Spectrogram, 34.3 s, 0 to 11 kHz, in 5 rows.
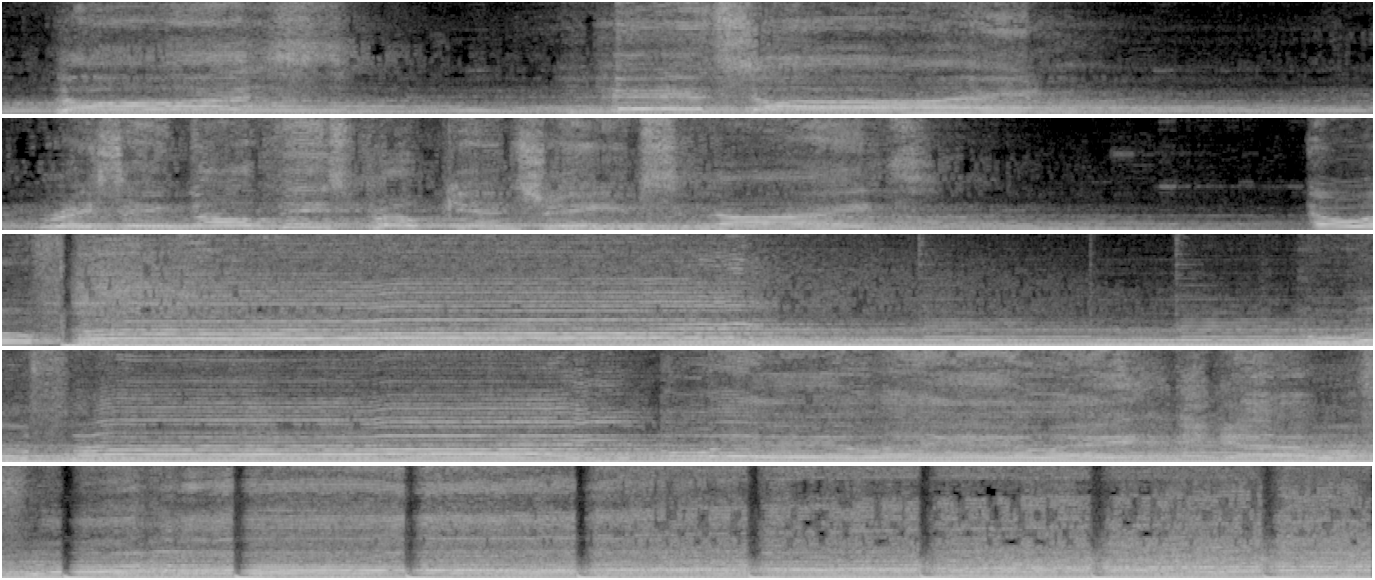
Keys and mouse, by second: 2.5 click, 6.1-7.4 drag, 8.8 click, 15.6-17.4 drag, 17.9-22.1 drag, 19.9 KP_0, 22.7-24.6 middle drag, 25.8-28.3 drag, 28.9-34.2 middle drag.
